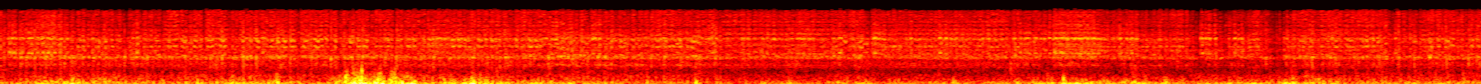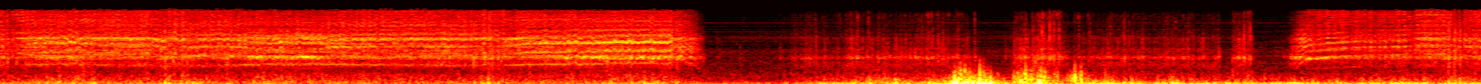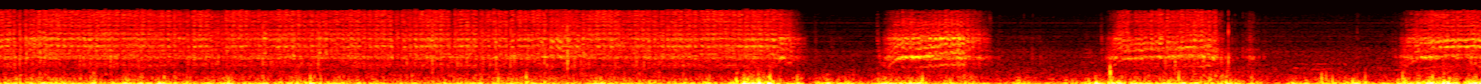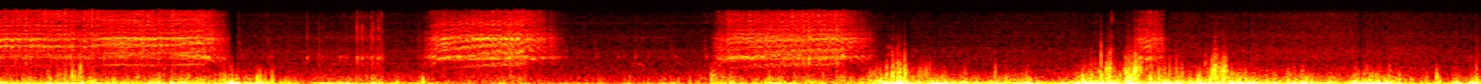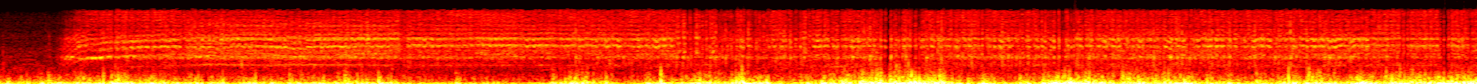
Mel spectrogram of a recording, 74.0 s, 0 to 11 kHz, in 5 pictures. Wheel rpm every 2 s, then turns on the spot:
160, 160, 160, 160, 160, 160, 160, 160, 160, 160, 130, 10, 10, 30, 140, 160, 160, 160, 120, 50, 70, 30, 150, 50, 80, 30, 60, 10, 0, 20, 140, 160, 160, 160, 160, 160, 160.
22-26 38-40 46-48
